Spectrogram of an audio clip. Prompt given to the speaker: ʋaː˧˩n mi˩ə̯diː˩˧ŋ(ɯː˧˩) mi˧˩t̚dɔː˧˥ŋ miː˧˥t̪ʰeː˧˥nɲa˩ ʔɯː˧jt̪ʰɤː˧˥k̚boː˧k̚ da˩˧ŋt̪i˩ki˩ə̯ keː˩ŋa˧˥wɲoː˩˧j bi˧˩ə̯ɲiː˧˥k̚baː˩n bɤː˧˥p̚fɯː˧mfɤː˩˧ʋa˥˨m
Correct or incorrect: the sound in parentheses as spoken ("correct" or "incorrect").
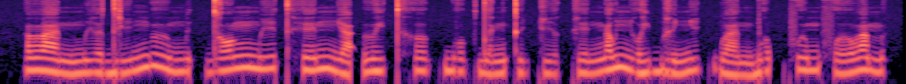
incorrect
